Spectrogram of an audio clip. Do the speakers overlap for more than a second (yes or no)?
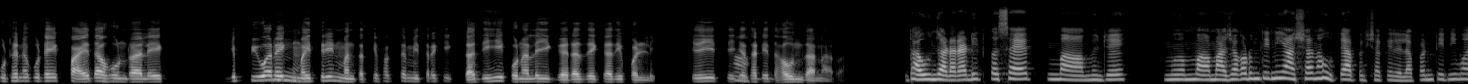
no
